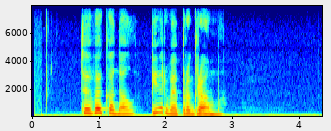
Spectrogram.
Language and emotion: Russian, sad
